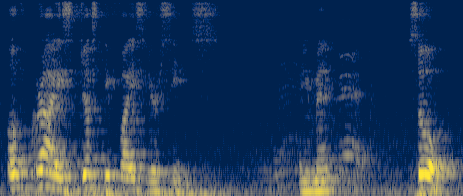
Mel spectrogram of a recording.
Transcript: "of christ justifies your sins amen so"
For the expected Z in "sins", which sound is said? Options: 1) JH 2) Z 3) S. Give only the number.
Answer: 3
